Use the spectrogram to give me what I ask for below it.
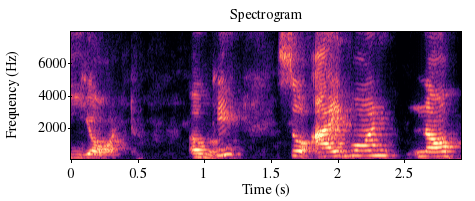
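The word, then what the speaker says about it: Jot: Basically, ya we'll be going to pronounce J as ya, but the letter we say yacht also. J, that is called Y-O-T, yacht.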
